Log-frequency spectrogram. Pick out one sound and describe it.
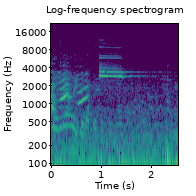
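A referee's whistle blows briefly.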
